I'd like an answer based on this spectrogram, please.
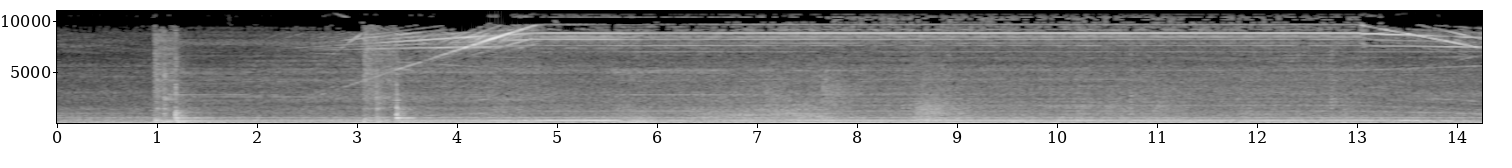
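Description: The 9 kW air-cooled spindle of an automatic-tool-change CNC router spinning up with a rising whine, running at a steady high whine, and starting to wind down near the end, over a steady low machine hum. Two sharp knocks come in the first few seconds.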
